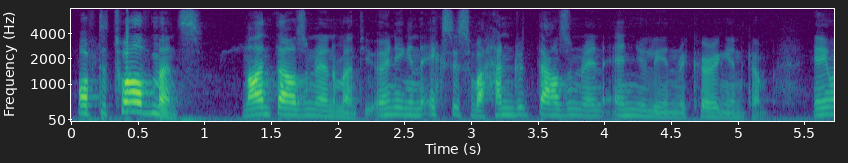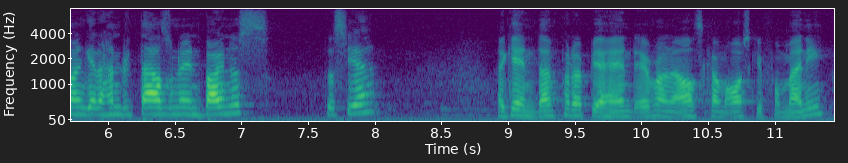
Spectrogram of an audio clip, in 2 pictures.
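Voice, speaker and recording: A man's voice: fairly high pitch, sharp tone. A man of forty with a South African accent, giving a punchy sales presentation to an audience and firing off rhetorical questions. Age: 40s.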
